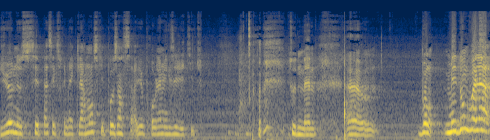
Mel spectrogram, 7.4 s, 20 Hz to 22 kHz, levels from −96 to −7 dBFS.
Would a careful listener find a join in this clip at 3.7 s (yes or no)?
no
